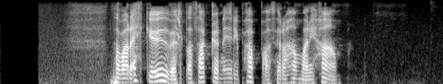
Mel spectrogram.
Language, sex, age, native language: Icelandic, female, 60-69, Icelandic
